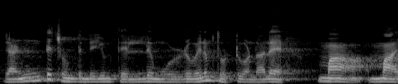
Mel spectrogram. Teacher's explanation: 2 ചുണ്ടിൻ്റെയും തെല്ല് മുഴുവനും തൊട്ടുകൊണ്ട് ഉച്ചരിക്കുന്ന അക്ഷരം മീമാണ്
